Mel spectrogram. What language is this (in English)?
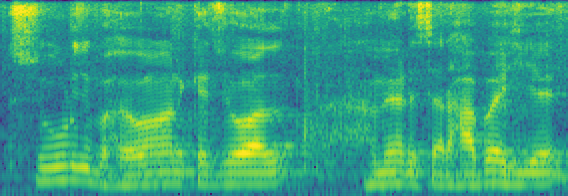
Maithili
